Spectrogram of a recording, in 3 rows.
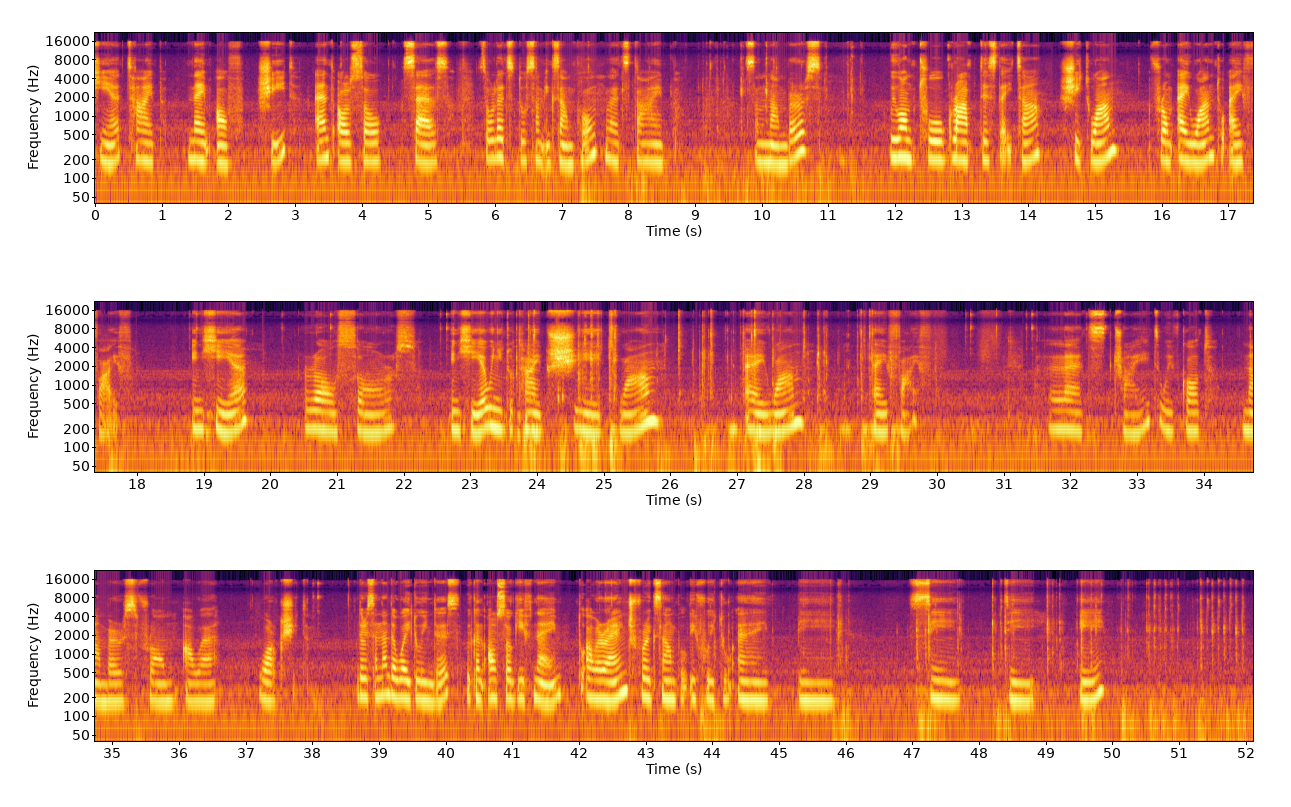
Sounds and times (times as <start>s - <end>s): Speech: 0.0s - 8.8s, 9.8s - 11.0s, 12.0s - 18.0s, 18.8s - 19.7s, 20.5s - 25.9s, 27.1s - 28.1s, 29.0s - 29.9s, 31.6s - 36.6s, 37.2s - 38.0s, 38.7s - 45.9s, 47.0s - 47.8s, 48.4s - 48.9s, 49.5s - 50.0s.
